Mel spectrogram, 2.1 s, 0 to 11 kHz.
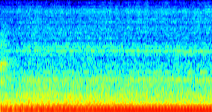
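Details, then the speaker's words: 2001 Corvette Z06 C5 with 146K miles: a deep, even idle rumble right after starting, with no misses. A faulty ignition switch had caused the no-crank, no-start, and the car now runs after the repair. "That appeared to be the problem. So car is running."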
